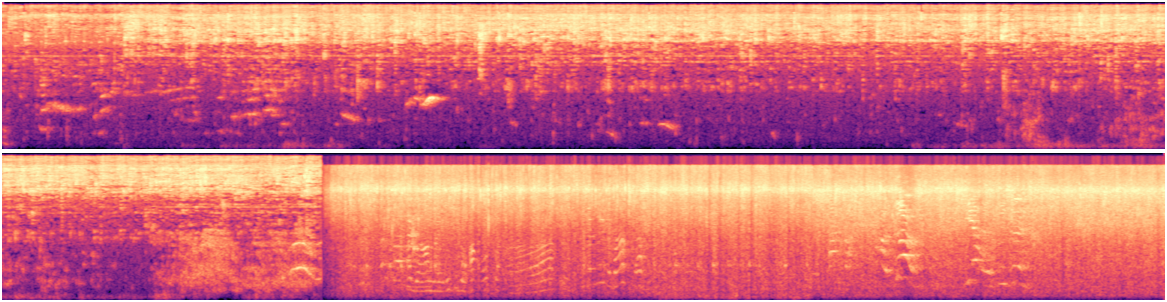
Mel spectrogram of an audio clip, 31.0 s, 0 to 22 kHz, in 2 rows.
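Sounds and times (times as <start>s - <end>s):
rain hiss: 0.0s - 31.0s
water splashing and sloshing: 0.0s - 31.0s
child crying out: 19.3s - 19.8s.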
